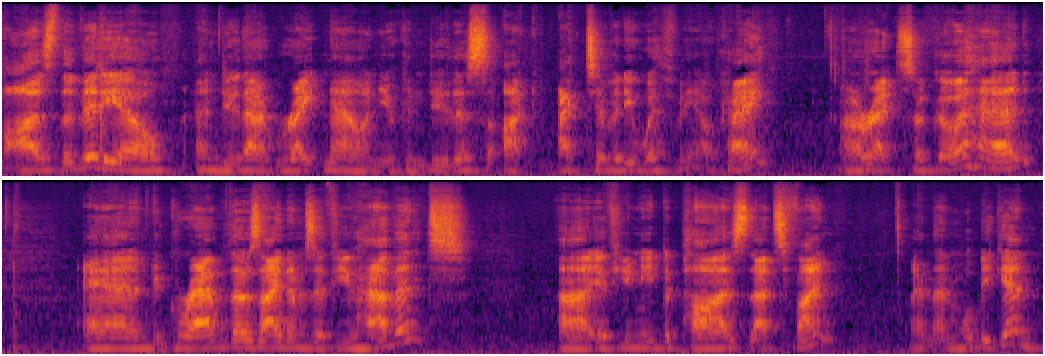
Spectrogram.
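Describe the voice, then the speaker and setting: With audible room echo around him, a man speaks at a moderate pace in a bright, sharp tone, his fairly high voice showing ordinary pitch variation. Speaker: elementary school teacher. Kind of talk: tutorial. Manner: casual.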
